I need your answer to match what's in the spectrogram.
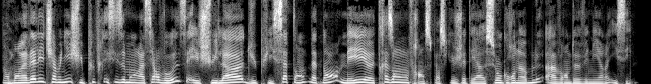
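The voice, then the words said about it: Slight American accent in French. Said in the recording (French): “On entend que tu as un petit accent. ... je viens des États-Unis, l'État du Vermont”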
